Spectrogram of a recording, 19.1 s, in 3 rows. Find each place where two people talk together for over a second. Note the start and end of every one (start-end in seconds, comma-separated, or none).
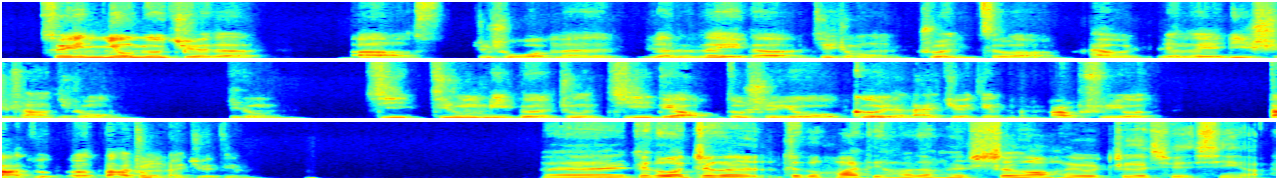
none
